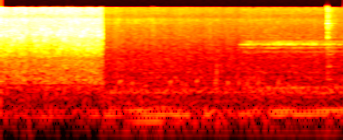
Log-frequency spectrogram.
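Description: A thick sauce bubbles and simmers in a pot.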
